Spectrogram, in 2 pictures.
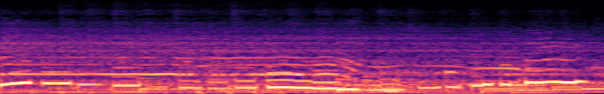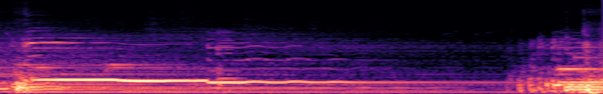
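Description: Closing bars of a live rock band: electric guitar plays a run of single notes over bass and drums, then the band holds a final chord about three seconds in and lets it fade away. A last short hit comes just before the end.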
